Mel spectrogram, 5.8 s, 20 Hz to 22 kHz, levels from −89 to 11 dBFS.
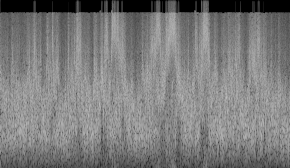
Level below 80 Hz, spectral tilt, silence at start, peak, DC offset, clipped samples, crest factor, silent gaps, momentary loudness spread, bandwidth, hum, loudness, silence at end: -56 dBFS; 3.5 dB/octave; 0 s; 0 dBFS; under 0.1%; 0.5%; 12 dB; none; 7 LU; over 20 kHz; none; -8 LUFS; 0 s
